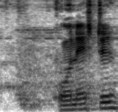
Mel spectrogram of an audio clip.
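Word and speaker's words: honest: ऐसे ही हम देखेंगे एन ऑनेस्ट, यहाँ पर भी एच साइलेंट रहता है, यहाँ ऑनेस्ट बोला जाता है, एन ऑनेस्ट मैन, इसलिए यहाँ पर भी हमने एन का यूज़ किया है।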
